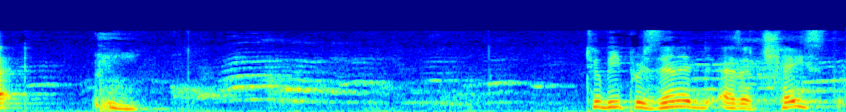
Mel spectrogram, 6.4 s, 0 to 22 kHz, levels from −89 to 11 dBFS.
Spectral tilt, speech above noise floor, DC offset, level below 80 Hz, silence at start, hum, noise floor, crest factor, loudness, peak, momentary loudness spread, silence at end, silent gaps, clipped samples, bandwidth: -8 dB/octave; 27 dB; under 0.1%; -48 dBFS; 0 s; none; -43 dBFS; 20 dB; -17 LUFS; 0 dBFS; 25 LU; 0 s; none; under 0.1%; 7.4 kHz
